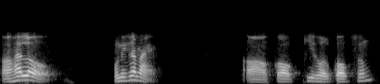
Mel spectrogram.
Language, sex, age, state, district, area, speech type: Assamese, male, 60+, Assam, Tinsukia, rural, conversation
